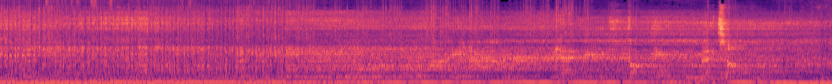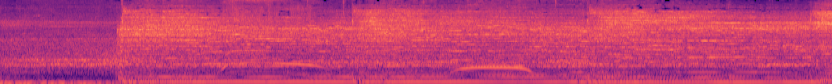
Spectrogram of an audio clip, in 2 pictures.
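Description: Heavy metal concert opening through an arena PA, played very loud: a deep low rumble, then about nine and a half seconds in electric guitar comes in with bending notes over steady low chugging notes.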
